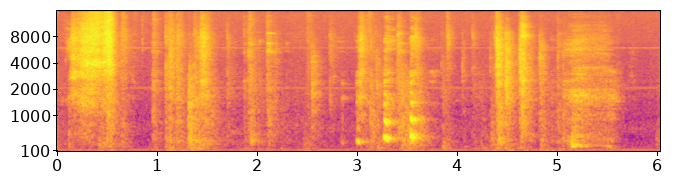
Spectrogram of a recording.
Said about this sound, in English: just actually walked out the door. He's walking down the stairs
